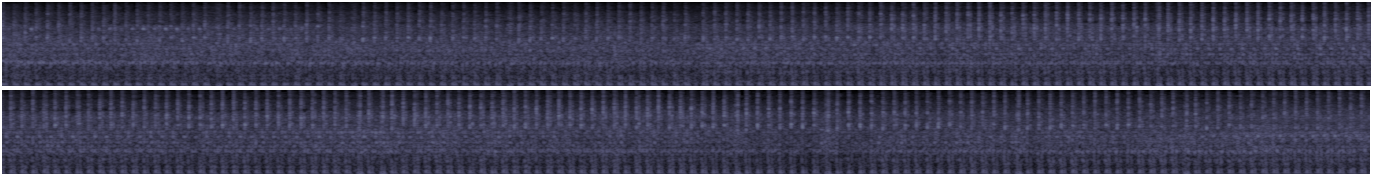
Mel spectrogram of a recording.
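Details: Craftsman MTD snowblower, Tecumseh engine, unused for two years; after cleaning the carburetor bowl with brake cleaner it fires at a steady fast rate, even note, no surging or stumbling; normal running.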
